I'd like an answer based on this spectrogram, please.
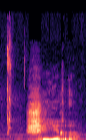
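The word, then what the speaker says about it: Schere: in a dump but this is called a she she repeat after me she yeah very good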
